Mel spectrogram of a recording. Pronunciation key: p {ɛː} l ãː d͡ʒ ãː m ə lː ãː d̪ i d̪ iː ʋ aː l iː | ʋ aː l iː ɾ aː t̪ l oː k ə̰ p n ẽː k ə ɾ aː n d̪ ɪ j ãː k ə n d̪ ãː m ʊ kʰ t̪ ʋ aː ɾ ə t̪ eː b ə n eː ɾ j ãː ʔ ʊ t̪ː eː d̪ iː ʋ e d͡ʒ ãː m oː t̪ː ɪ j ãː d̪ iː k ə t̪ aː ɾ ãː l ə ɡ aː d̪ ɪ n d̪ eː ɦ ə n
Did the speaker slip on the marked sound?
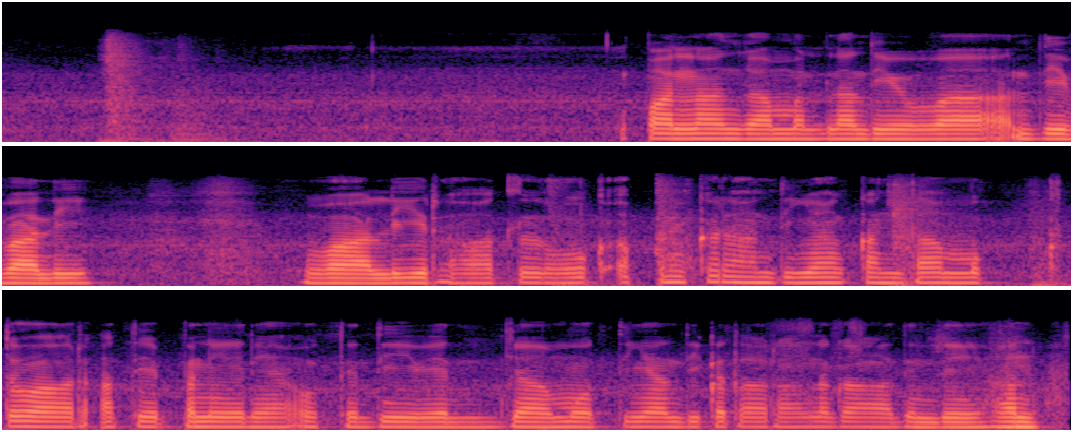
yes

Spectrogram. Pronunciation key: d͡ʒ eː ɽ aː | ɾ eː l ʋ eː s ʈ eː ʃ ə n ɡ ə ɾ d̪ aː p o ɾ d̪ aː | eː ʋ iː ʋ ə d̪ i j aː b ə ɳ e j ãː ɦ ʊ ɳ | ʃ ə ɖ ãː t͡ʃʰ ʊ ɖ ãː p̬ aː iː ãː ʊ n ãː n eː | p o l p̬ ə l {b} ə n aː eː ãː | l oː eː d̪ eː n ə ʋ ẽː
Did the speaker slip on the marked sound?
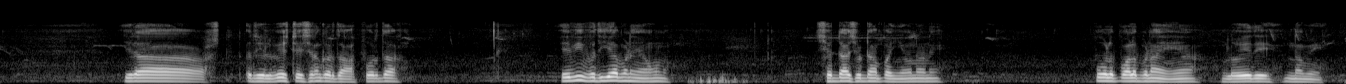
no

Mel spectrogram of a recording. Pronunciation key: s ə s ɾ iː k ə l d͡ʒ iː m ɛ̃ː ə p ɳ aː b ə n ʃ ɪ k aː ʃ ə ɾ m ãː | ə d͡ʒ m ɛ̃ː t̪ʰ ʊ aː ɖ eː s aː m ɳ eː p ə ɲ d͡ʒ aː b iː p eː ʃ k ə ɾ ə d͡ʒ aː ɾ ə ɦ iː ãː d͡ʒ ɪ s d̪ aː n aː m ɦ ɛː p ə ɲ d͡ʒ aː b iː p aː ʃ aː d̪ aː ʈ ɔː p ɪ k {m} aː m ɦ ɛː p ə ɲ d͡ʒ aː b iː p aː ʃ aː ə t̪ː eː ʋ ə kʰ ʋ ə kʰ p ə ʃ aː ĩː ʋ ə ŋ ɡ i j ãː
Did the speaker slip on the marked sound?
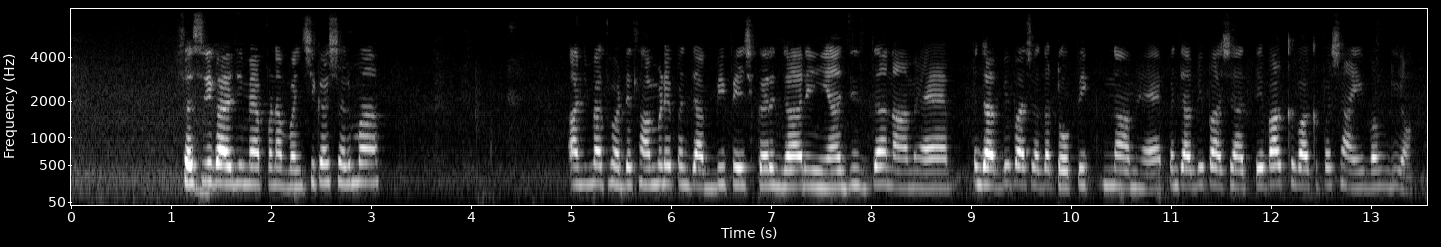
yes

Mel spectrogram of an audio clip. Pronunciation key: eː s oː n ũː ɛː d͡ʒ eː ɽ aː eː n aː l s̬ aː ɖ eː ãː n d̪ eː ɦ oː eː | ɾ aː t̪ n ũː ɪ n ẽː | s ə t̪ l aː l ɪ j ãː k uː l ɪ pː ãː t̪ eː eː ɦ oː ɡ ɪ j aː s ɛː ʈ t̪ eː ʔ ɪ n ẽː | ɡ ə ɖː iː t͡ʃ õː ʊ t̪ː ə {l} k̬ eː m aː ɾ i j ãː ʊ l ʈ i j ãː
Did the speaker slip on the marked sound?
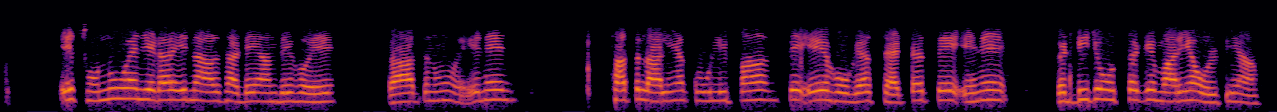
yes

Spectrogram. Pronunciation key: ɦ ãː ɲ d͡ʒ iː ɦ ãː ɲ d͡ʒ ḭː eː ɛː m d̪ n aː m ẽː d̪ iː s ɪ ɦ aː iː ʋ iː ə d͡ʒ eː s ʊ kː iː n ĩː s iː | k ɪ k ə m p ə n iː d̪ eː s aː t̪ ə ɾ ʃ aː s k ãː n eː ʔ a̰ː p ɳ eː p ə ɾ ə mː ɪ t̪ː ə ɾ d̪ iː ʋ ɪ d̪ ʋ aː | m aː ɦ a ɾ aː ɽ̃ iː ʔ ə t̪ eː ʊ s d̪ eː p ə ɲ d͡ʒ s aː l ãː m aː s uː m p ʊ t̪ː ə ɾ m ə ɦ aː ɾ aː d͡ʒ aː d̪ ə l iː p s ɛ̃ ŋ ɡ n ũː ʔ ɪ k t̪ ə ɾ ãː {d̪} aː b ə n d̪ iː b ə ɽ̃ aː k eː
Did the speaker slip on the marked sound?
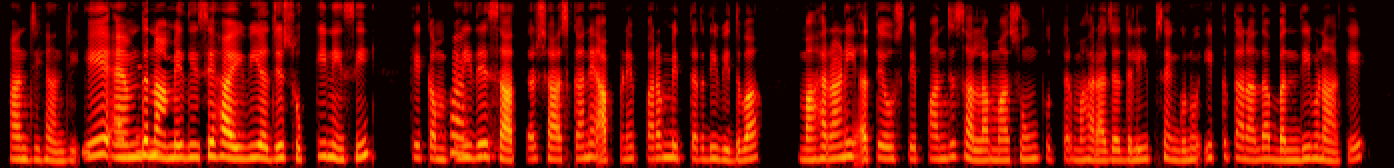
no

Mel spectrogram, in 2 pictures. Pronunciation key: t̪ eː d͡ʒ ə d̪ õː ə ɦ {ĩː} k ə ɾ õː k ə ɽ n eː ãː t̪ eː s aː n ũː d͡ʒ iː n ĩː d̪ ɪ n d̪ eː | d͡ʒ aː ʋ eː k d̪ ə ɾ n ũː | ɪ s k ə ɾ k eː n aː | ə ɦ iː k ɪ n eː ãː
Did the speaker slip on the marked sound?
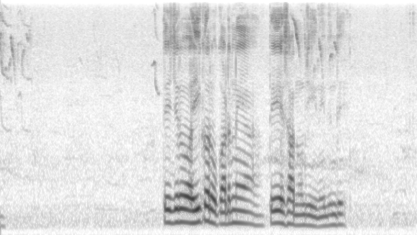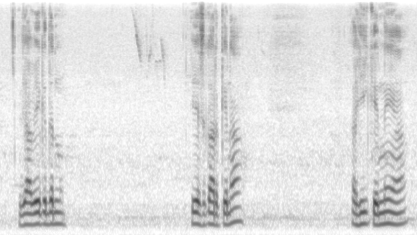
yes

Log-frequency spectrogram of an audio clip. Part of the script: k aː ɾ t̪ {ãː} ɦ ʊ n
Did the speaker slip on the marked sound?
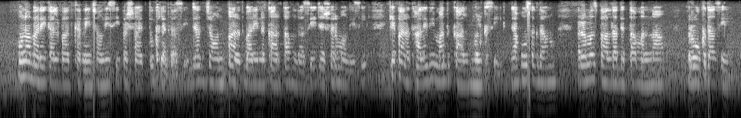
yes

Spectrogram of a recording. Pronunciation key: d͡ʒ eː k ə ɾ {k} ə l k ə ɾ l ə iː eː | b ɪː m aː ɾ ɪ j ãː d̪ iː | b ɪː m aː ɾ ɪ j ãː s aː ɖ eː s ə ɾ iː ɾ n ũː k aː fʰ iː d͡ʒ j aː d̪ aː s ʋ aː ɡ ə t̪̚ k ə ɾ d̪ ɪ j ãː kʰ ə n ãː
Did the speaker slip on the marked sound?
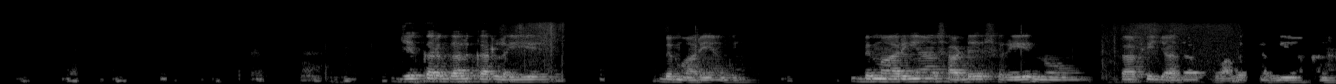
yes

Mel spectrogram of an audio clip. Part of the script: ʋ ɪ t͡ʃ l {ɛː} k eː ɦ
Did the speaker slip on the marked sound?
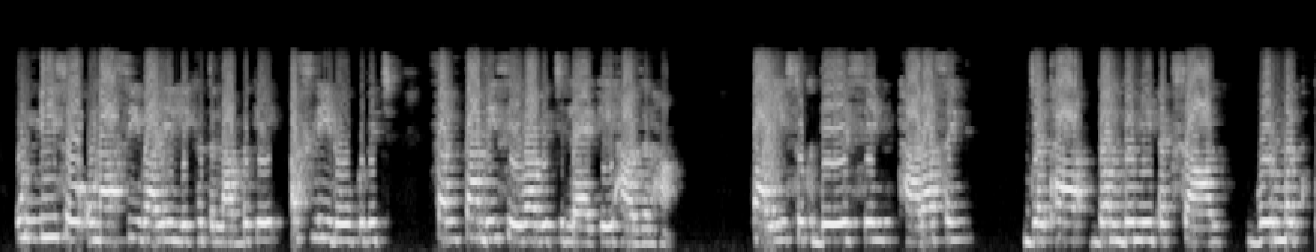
no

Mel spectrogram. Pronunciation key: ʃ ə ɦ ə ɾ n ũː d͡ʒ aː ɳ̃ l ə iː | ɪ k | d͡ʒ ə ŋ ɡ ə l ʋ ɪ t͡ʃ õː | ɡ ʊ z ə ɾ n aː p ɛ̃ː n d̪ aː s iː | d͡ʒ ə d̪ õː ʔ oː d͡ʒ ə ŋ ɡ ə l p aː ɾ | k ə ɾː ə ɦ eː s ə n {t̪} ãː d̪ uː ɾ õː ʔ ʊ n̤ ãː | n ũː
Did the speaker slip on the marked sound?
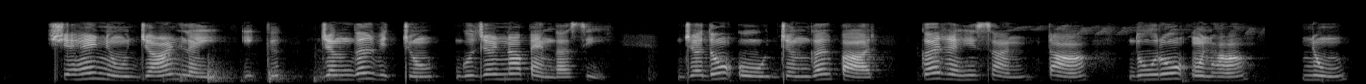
no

